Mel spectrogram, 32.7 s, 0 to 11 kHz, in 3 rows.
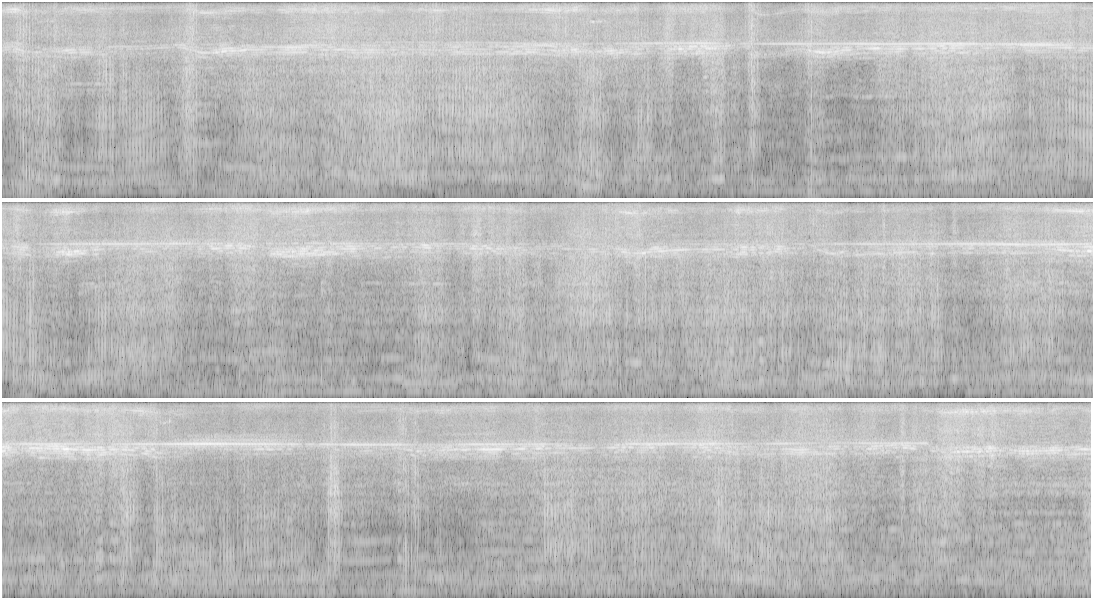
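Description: Electric RC helicopter (Compass 7HV) flown hard through 3D aerobatics: the rotor blades swish and chop, the sound rising and falling as the pitch is thrown back and forth, over a steady high whine.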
